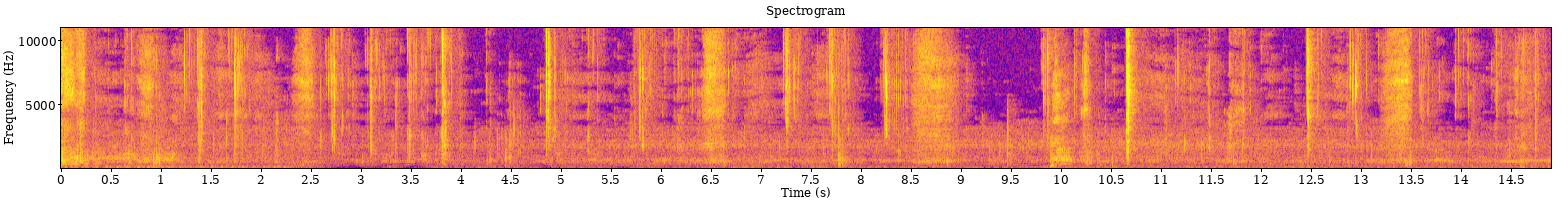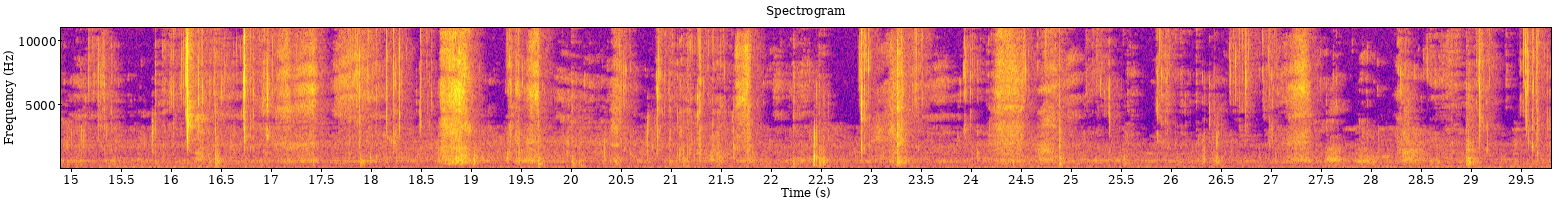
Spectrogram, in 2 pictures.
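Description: Close-miked chewing and wet mouth smacks of a person eating rice and fish curry by hand, with irregular short clicks throughout and fingers mixing rice on a plate.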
